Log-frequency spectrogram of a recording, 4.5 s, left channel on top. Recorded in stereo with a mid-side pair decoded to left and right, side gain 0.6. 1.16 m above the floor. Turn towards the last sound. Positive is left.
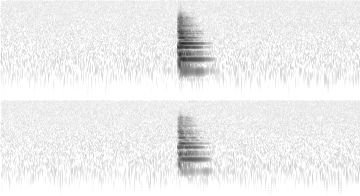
turn(degrees=55)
